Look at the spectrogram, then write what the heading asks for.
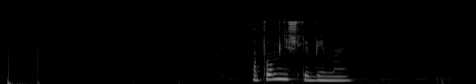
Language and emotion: Russian, neutral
